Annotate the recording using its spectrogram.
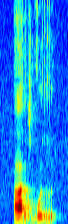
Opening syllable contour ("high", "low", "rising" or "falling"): rising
